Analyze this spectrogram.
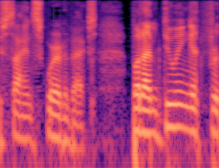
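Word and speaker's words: sin²x: what does this mean first of all it's pronounced sine squared of x what it means is sine of x quantity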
